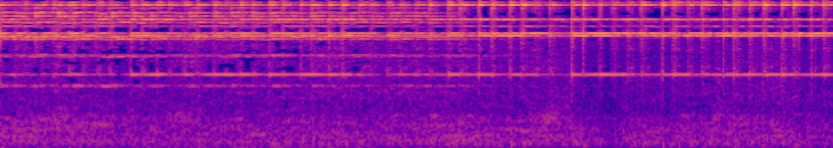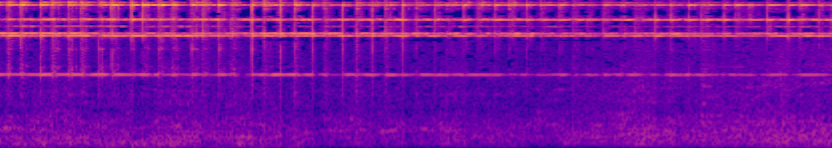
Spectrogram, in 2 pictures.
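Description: A small handbell rung continuously with rapid repeated strokes, its high tones ringing on steadily.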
